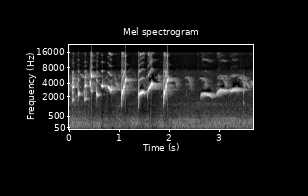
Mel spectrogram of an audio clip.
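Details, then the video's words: Fantail, agitated, used to lure and stimulate birds: quick twittering notes lead into strong slurred swoops, then a drawn-out rising whistle trailing off. "sikatan kipas ngamuk sekali dengar"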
